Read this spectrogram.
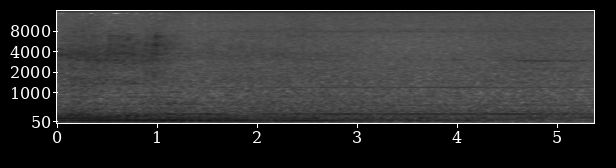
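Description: A ship's engine idles with a low, steady hum.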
